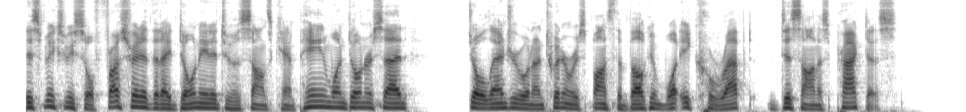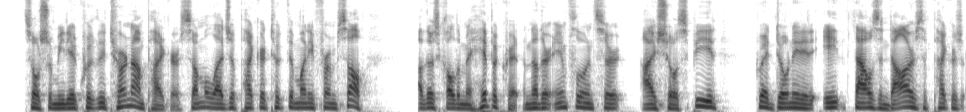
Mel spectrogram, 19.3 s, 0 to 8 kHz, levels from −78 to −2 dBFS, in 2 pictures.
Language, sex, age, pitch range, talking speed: English, male, 40-59, 105-130 Hz, 180 wpm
